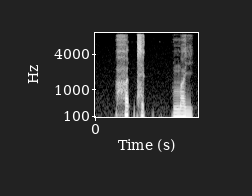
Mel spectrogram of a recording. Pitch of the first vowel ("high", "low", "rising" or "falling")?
high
